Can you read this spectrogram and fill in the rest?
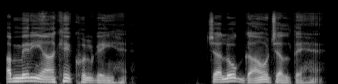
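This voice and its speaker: A man voicing a sly but soft-hearted adult village thief in a cartoon moral story, with drawn-out, expressive delivery. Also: on the low side, dry recording, clean studio sound. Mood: remorseful.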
